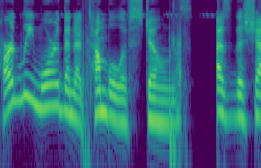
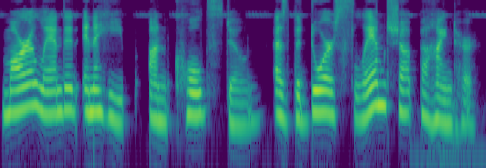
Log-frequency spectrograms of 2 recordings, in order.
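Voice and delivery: ordinary delivery, nothing marked

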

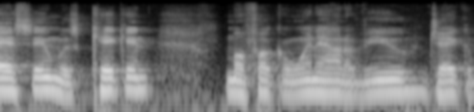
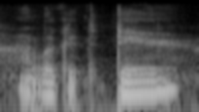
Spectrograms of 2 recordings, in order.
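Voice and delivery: ordinary talk, nothing marked

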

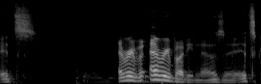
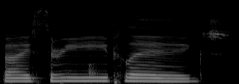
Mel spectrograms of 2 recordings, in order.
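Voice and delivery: eerie pharaoh; slower than usual. Retold or imitated. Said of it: "King Ramses".

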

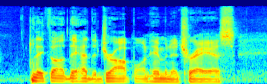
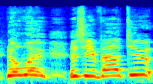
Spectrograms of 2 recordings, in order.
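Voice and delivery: high, loud amazed yelling; excited shout; 6 dB louder than usual. Retold or imitated. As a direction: yell in hyped disbelief. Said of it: "you're just like".

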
